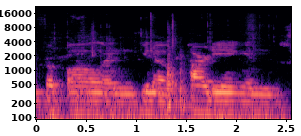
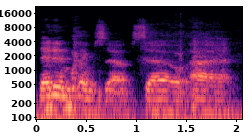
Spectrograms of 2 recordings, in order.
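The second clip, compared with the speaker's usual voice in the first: usual speaking voice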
